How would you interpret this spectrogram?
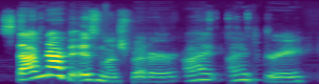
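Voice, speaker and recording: A woman's voice: mid-range voice, sing-song, moderate pace, a bit bright, soft background music. A young American woman chatting casually as a debate candidate, giggly and apologetic. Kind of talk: casual chat.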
